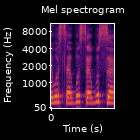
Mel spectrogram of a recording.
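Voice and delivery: normal talking voice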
